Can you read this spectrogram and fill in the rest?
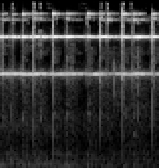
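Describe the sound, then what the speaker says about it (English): A small bell rung during a tarot reading to clear energy, bright high rapid ringing strokes repeating quickly and close, sustained over the whole moment without talking. "I'm going to ring the bell"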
